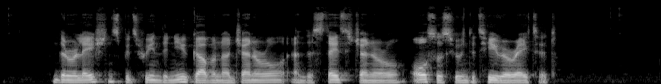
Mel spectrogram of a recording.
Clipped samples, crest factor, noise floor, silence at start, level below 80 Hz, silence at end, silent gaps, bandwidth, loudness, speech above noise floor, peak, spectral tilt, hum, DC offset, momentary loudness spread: under 0.1%; 18 dB; -63 dBFS; 0.55 s; -52 dBFS; 1.05 s; none; 15.5 kHz; -20 LUFS; 44 dB; -2 dBFS; -5.5 dB/octave; none; under 0.1%; 8 LU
